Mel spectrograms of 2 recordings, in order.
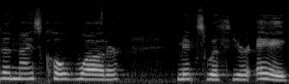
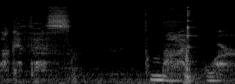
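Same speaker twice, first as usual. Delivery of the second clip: excited whisper, lower and quieter; 4 semitones lower, 12 dB quieter than usual. Showing the finished dish while sealing the crust: whispering excitedly.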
